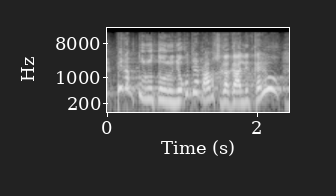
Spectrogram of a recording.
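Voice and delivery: hammed-up Ilocano teacher; playful retold protest; mimicking angry teacher. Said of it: "Ginaya ko yung style niya".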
